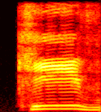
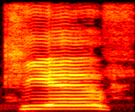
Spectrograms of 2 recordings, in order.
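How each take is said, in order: First: The word is said with one syllable. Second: The word is said with two syllables.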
